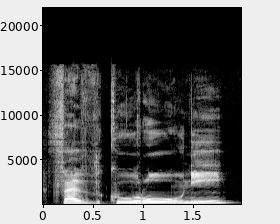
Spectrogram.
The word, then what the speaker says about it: فاذكروني: So here we have several examples of ra that has to be pronounced full mouth because it has dhamma on top of it. So we say فاذكروني, and we say واشكروا, and ولا تكفرون.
